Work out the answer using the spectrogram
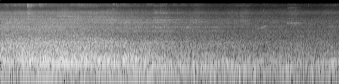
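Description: Passenger train coaches rolling along the rails in a steady rumble that fades from about two seconds in as the rear of the train draws away.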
